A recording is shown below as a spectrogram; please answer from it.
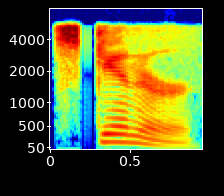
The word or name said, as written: skinner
